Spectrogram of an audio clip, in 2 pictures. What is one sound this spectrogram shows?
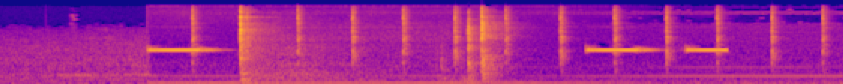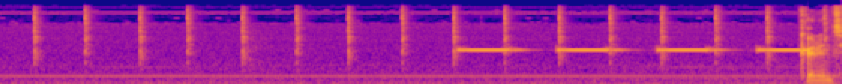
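A tram's door warning signal beeps repeatedly.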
